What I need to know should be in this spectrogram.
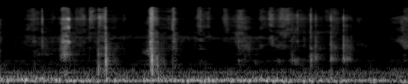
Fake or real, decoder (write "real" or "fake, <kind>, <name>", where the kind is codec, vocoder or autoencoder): fake, vocoder, Vocos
